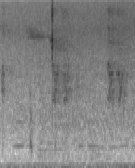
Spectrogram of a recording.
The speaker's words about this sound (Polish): Kaczka się zgadza.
